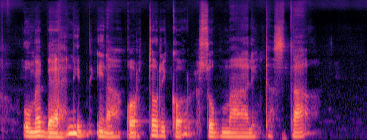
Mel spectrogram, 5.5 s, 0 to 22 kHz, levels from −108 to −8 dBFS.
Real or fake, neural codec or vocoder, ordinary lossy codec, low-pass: fake; codec, 44.1 kHz, 7.8 kbps, Pupu-Codec; none; none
